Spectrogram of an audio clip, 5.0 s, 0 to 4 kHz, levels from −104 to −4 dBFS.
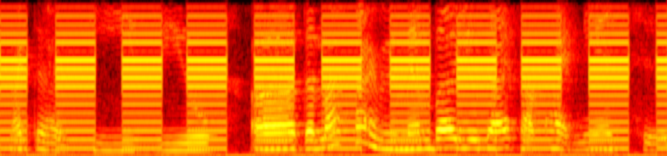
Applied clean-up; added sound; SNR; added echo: none; Alarm; -3 dB; none.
